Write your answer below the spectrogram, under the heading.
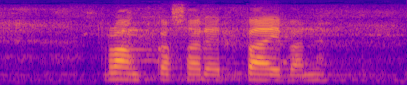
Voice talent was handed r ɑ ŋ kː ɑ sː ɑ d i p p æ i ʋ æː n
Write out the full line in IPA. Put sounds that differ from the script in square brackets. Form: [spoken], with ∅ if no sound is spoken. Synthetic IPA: r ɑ ŋ kː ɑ [s] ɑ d [e] p p æ i ʋ [æ] n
